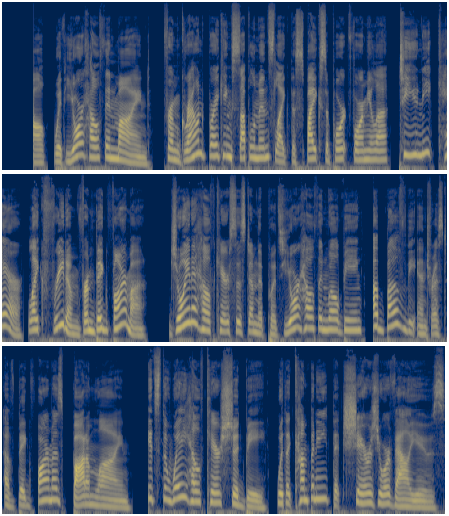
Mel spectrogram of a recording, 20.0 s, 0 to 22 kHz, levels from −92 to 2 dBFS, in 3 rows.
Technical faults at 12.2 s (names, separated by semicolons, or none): none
